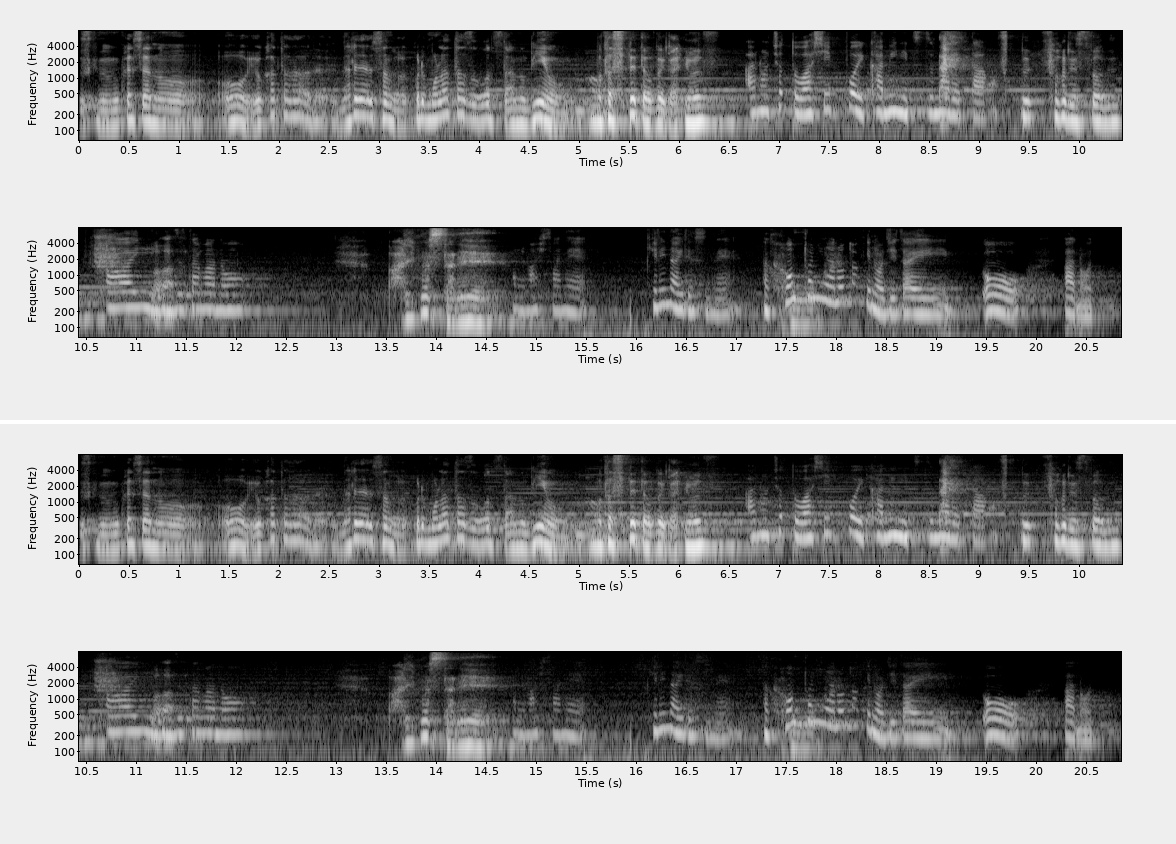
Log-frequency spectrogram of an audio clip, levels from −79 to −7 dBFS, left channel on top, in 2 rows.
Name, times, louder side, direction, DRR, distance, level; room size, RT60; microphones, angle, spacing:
voice 1, 0.0-6.4 8.6-8.8 9.4-10.9 11.1-11.4 13.0-14.7 17.4-17.8, left 2 dB, 30° left, 14 dB, 0.7 m, -26 dB
sound 1, 1.0-19.2, right 1 dB, 65° right, 2.9 m, -49 dB
sound 2, 2.0-12.5, equal, 50° right, 3.7 m, -45 dB
voice 2, 5.0-5.3 6.7-9.2 10.7-12.1 14.8-15.5 16.2-19.2 19.5-19.9 20.3-20.6, left 2 dB, 60° left, 13 dB, 0.9 m, -28 dB
29.5 x 21.5 x 9.1 m, 2.5 s
head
